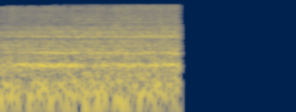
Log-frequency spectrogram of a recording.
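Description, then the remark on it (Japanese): A train roars past right beside the speaker, a loud, steady rumble with a faint metallic whine running through it, lasting just under a second before cutting off abruptly. “真横をね、電車が今、通ってますので、めっちゃうるさいです。”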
